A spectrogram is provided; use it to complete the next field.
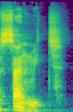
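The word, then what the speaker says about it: sandwich: लेकिन किसी ब्रिटेन का है, इंग्लैंड का है, उसको पूछिए, वो डी को नहीं बोलेगा, वो क्या बोलेगा, सैंडविच, सैंडविच, इस प्रकार से।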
